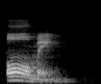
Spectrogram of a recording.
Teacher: But the stressed is not the last one, it's the before last, right? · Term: Paroxytonas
